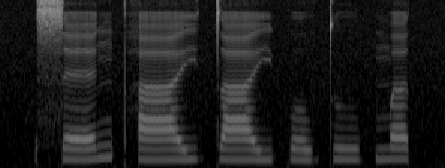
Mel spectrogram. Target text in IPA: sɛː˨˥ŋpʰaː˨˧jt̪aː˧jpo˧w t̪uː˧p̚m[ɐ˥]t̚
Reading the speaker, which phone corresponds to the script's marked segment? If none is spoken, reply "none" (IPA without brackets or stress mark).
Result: ɐ˥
